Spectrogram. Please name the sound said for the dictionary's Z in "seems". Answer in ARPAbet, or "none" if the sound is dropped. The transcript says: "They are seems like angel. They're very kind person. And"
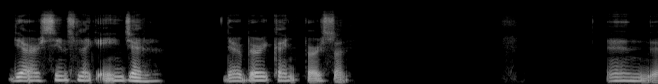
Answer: S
